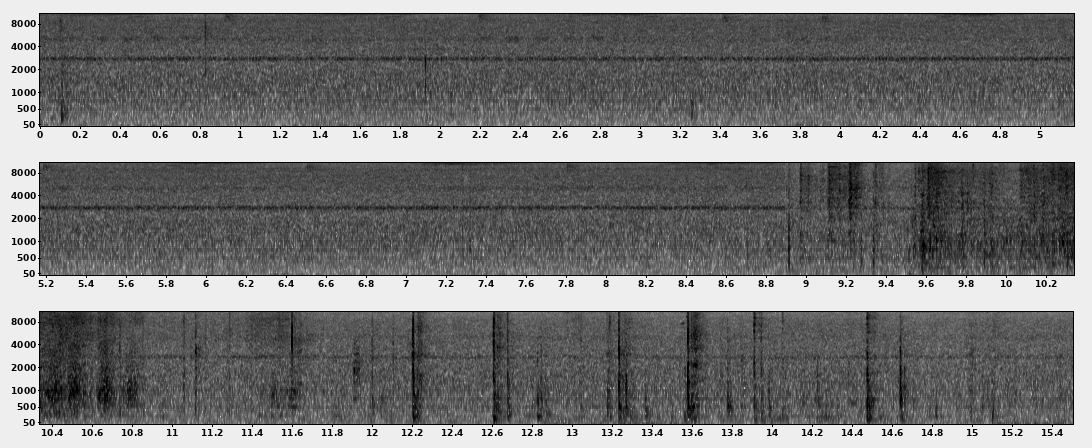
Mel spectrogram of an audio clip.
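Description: Steady hiss of heavy rain falling on the tent. About nine seconds in, a hard plastic case is handled on the grass: rustling, then a run of sharp clicks as its metal latches are worked.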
